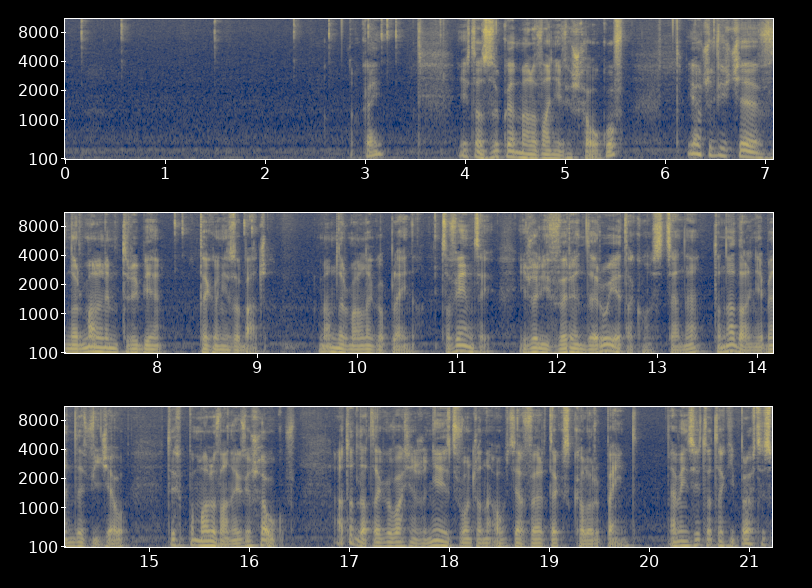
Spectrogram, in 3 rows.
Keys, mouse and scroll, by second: 0.5 click, 2.2 click, 3.0 click, 3.2 click, 3.7 middle click, 9.8 middle click.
